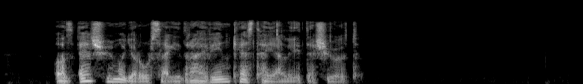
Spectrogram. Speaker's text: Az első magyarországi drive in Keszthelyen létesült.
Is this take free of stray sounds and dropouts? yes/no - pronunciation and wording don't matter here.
yes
